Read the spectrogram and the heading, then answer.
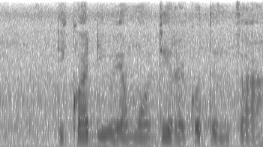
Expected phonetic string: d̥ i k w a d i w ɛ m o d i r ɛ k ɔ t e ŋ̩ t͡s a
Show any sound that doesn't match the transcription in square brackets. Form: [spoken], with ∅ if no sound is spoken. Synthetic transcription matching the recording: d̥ i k w a d i w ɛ m o d i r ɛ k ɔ t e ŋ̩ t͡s a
